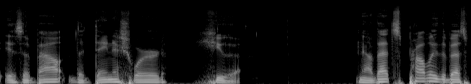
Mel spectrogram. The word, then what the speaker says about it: hygge: find other pronunciation guides the closest i can come is hugo it is spelled differently than it sounds somehow it is spelled h y g g e now you might be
